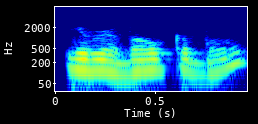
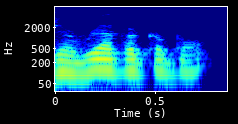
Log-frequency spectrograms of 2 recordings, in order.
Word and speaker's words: irrevocable: I've sat through many classes where people have said irrevocable, but the correct pronunciation, just in case you don't want to embarrass yourself, is irrevocable.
